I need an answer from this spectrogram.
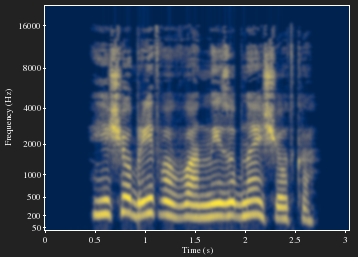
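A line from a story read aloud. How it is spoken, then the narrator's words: Sorrowful sigh. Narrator (Russian): горестно вздохнула Елена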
